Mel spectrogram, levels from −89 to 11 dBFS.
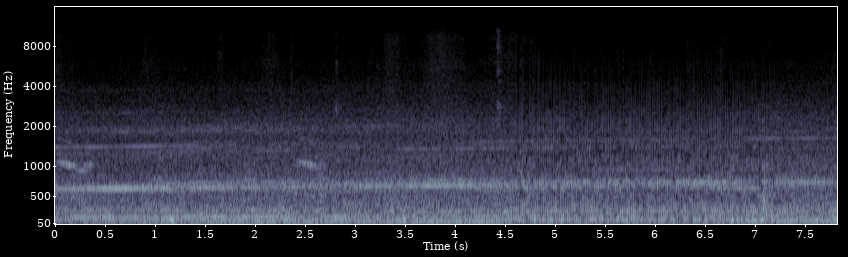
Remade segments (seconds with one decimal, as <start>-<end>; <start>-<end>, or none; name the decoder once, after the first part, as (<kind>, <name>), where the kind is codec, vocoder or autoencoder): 4.6-7.2 (vocoder, BigVGAN v2)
